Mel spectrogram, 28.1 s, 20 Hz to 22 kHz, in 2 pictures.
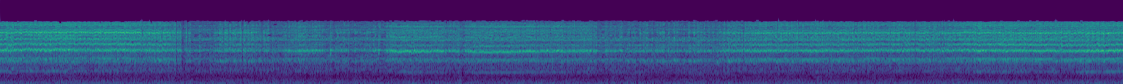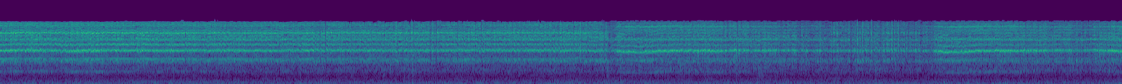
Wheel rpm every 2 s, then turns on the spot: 170, 160, 160, 160, 160, 170, 160, 160, 170, 170, 170, 170, 170, 160.
none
